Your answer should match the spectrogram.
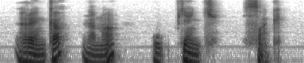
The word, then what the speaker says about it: ręka: C'est ce que l'on a en polonais, devant les consonnes occlusives et affriquées, avec des mots comme "kąt", le coin, "krąg", le cercle, "ręka", la main ou "pięć", cinq.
